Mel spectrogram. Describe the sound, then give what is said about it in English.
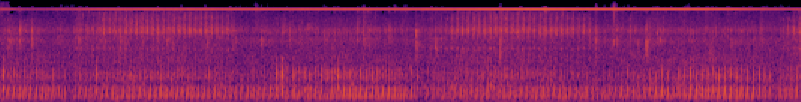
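A sleepy cat curled up napping purrs steadily, a continuous low rumbling with a soft rhythmic pulse as it breathes in and out, with no voices. “As you draw closer, you see a sleepy cat curled up, catching a nap, completely comfortable and carefree.”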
